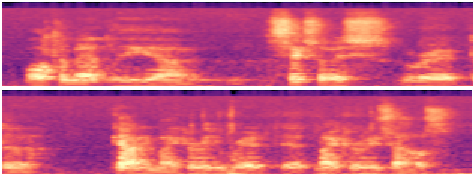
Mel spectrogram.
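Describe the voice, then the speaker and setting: A man speaks at a moderate pace in a very deep, low voice with monotone, flat intonation. Audible room echo and noticeable background noise surround him. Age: 70s. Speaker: tragedy survivor. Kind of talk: personal testimony. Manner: halting, many fillers.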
